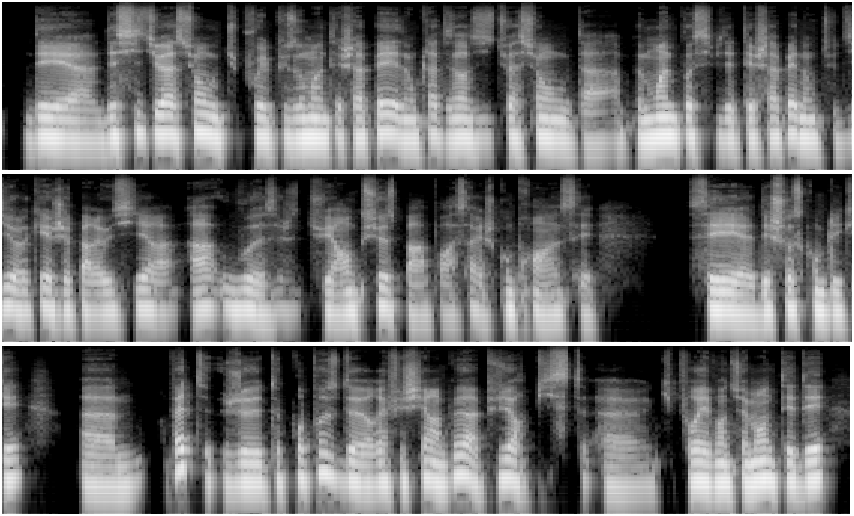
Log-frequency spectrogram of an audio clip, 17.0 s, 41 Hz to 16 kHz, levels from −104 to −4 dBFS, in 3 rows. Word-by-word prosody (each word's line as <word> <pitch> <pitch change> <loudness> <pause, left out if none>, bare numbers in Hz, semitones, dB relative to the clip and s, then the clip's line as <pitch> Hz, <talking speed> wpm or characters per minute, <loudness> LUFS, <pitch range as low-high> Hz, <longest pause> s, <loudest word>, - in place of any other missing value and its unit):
des, 130 0 +4
heu, 120 -1 -1
des 125 +4 0
situations 145 +1 +2
où 135 - +4
tu 130 - -12
pouvais 135 -2 0
plus 125 +1 -4
ou - - +6
moins 130 0 +6
t'échapper, 130 +3 +1
et - - +3
donc 125 -1 0
là 140 - -2
tu 125 - -9
es - - 0
dans 130 0 +4
une - - +1
situation 125 +1 -1
où 120 -2 +1
tu 105 - -11
as 105 +1 -8
un 115 - -11
peu 115 +2 -9
moins 135 +2 +7
de - - +5
possibilité 130 -1 -3
de - - -10
t'échapper, 130 +3 -1
donc 125 -2 +2
tu 120 - -16
dis: 135 +5 -2
«OK, 125 -2 -1
je 135 -3 0
vais 125 - -2
pas 120 - -2
réussir 120 +2 -2
à 120 +1 -11
à» 135 +1 -2
ou 130 -1 +1
heu, 115 - 0
z 110 +3 -10
j 125 - -14
tu - - -10
es - - +1
anxieuse 125 +4 -1
par 110 -5 -6
rapport 105 +1 -10
à 110 - -11
ça 130 +5 -9
et - - -8
je 110 - -13
comprends 120 -2 -3
hein, 110 - -4
c'est 105 -2 -11 0.6
c'est, 125 -3 +4
heu, - - -2
des 120 +2 +1
choses 125 +1 0
compliquées. 125 +3 0 0.4
Hem, 110 +1 -3 0.2
en - - -34
fait, 200 -8 +1
je 125 0 +2
te 120 +1 -6
propose 145 +6 -1
de 135 0 +3
réfléchir 125 +3 -1
un 125 - +4
peu 160 +7 +2
à 145 - +1
plusieurs 145 -2 -1
pistes, 135 - -10
heu, 105 -1 -7
qui - - -21
pourraient 130 0 +3
éventuellement 125 +2 +4
t'aider 135 +2 +2
125 Hz, 275 wpm, -23 LUFS, 120-135 Hz, 0.6 s, moins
